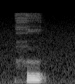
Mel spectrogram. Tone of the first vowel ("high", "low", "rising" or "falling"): falling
